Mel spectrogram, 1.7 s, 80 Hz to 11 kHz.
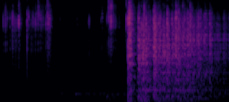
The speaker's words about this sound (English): All right. So I'm going to reroll those 5 dice.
